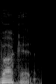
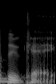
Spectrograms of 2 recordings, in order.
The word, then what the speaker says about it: bouquet: It's a large bucket. – It's it's a bouquet. It's fancy. – Depends on how you pronounce it. – Bouquet.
